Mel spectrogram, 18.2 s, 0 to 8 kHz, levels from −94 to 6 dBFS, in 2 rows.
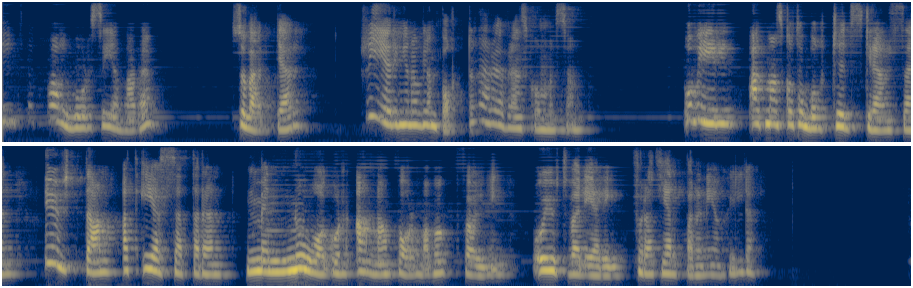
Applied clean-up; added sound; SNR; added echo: neural mask model DeepFilterNet 3.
